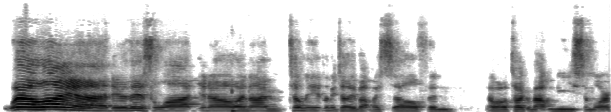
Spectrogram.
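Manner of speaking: rambling, self-absorbed, bragging sports announcer voice. Mocking a commentator who keeps talking about himself: imitating a self-absorbed commentator. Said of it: "how often do you see a guy on E S P N like".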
